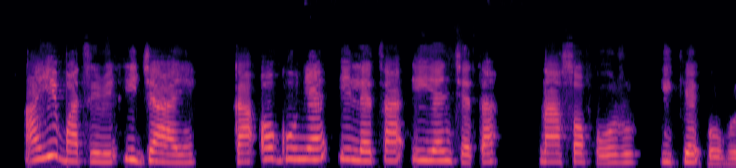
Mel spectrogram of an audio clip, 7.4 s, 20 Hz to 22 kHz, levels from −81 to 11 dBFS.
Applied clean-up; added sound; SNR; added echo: neural mask model Resemble Enhance denoiser.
